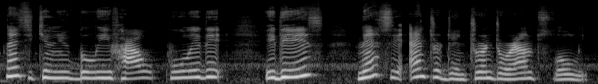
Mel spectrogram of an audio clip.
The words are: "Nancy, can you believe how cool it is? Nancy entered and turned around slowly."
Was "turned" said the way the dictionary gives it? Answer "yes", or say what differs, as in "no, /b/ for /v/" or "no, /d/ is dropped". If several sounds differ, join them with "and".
yes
